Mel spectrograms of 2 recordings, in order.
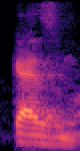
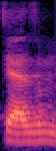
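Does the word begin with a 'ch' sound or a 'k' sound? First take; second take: k; ch. First: The word begins with a 'k' sound. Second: The word begins with a 'ch' sound. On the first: The speaker calls it right. "इसको कैज्म पढ़ते हैं" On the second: The speaker calls it wrong. "चैज्म मत पढ़ना"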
